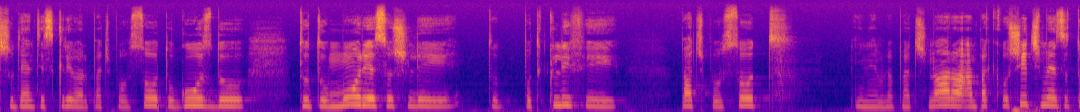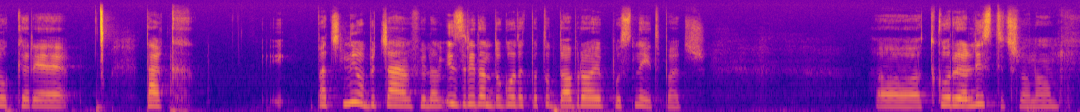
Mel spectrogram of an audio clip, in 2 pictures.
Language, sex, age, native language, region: Slovenian, female, 18-29, Slovenian, Central Slovenia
